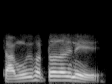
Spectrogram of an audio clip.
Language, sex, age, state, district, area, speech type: Assamese, male, 18-30, Assam, Majuli, urban, conversation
